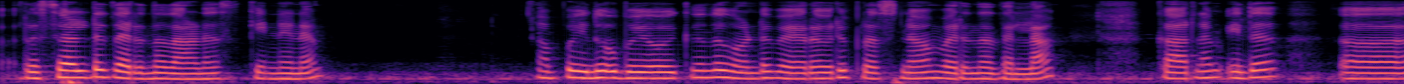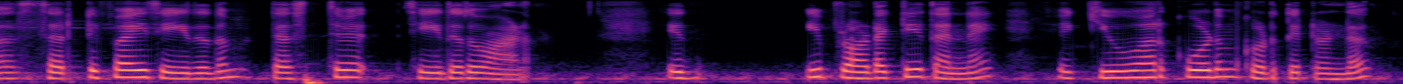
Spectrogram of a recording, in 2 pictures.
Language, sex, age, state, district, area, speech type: Malayalam, female, 18-30, Kerala, Thiruvananthapuram, urban, spontaneous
